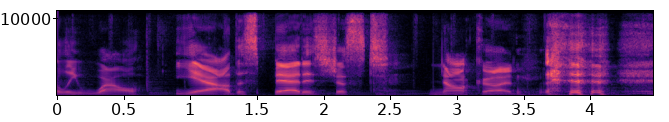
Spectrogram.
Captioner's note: laughs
